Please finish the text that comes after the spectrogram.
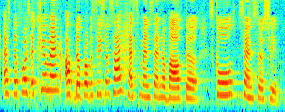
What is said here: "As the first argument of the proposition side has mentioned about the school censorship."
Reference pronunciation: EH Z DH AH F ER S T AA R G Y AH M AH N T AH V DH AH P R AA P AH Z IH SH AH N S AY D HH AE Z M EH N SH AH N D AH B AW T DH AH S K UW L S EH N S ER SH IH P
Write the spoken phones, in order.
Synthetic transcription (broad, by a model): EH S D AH F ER S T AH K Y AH M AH N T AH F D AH P R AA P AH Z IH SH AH N S AY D HH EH S M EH N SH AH N AH B AW T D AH S K UW L S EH N S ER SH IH P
